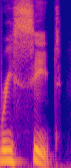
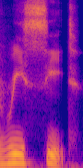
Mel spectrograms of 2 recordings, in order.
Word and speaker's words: receipt: Notice how your brain desperately wants to pronounce that P. Yeah. You have to consciously silence it. It is not receipt. It is receipt.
